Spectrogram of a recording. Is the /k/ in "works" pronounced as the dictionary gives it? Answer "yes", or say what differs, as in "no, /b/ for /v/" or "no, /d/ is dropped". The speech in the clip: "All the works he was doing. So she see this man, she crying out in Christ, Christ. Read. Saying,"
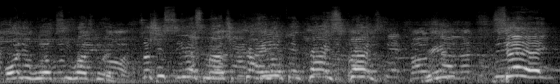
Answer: yes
